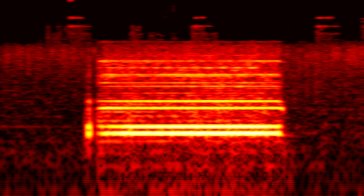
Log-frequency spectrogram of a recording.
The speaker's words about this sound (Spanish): ¿puedes acercar un poco más el móvil al sonido de la bocina y darle otro toque un par de segunditos a ver cómo suena? Que tengo una duda.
